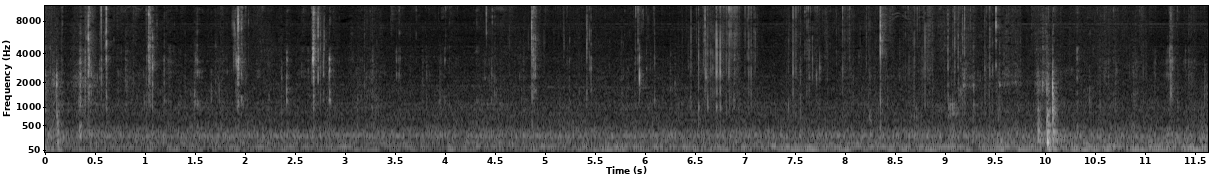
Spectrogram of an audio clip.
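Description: A person chewing a crusty bánh mì baguette sandwich close to the microphone, the crisp crust giving off scattered small crunches and crackles, with one louder click near the end.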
